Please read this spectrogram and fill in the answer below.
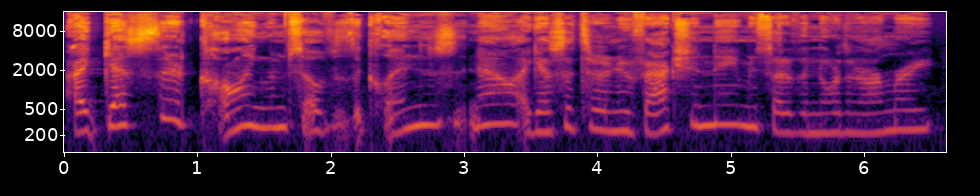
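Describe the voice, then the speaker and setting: A woman's voice: a little high, fairly even intonation, normal speed, a little mellow, slightly rough. A woman vlogger with a congested voice, recapping a wrestling show in a chatty, rambling way with many fillers and restarts. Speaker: YouTube wrestling reviewer. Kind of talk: casual solo show recap.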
